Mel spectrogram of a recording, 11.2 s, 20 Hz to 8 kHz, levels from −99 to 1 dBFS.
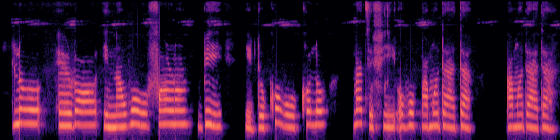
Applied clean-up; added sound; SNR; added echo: none; none; none; none.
